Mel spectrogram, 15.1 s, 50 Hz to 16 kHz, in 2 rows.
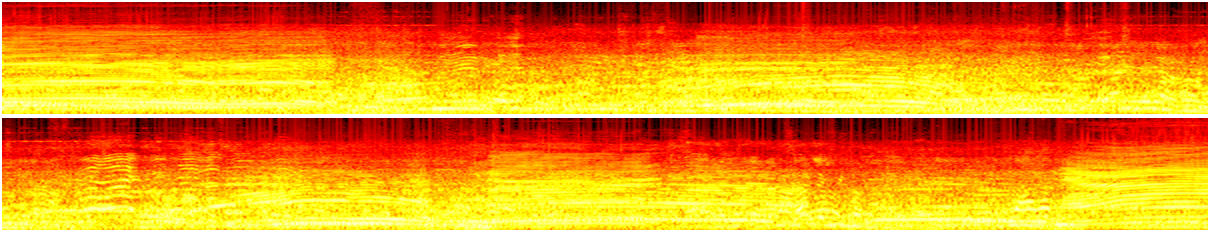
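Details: Cattle lowing at Raniganj market in Dinajpur, on 2 May 2024, where Friesian and cross-breed bull calves are sold; many overlapping drawn-out, arching moos rise and fall through the clip over steady crowd murmur.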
